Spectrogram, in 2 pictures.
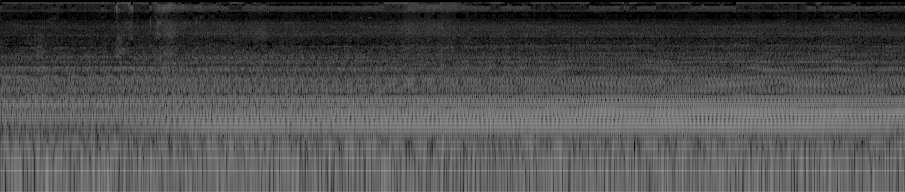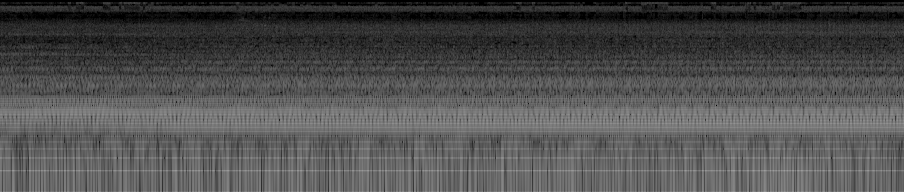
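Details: Pioneer NEX car head unit, owned a couple of years: steady high whine at constant pitch over a low hum on startup, getting worse.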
